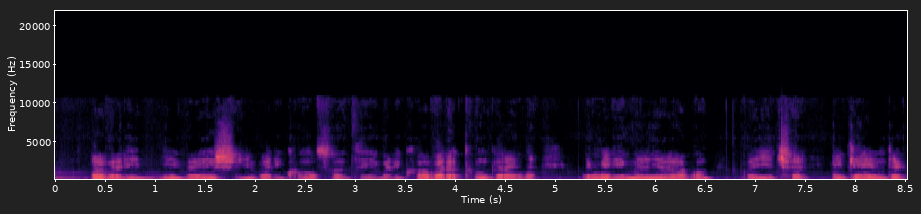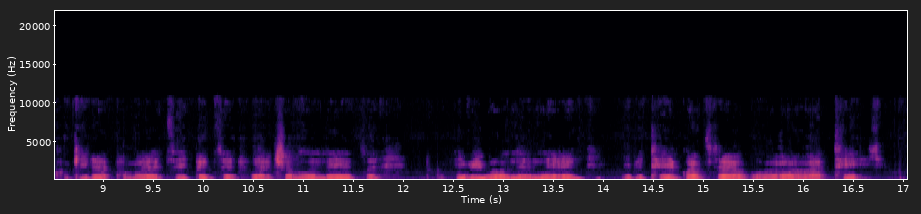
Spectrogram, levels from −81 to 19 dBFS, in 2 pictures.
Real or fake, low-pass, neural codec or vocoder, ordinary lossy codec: fake; 10.8 kHz; codec, 24 kHz, 3 kbps, HILCodec; AAC, 64 kbps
